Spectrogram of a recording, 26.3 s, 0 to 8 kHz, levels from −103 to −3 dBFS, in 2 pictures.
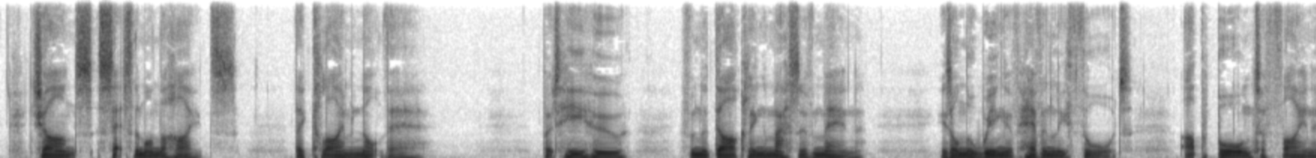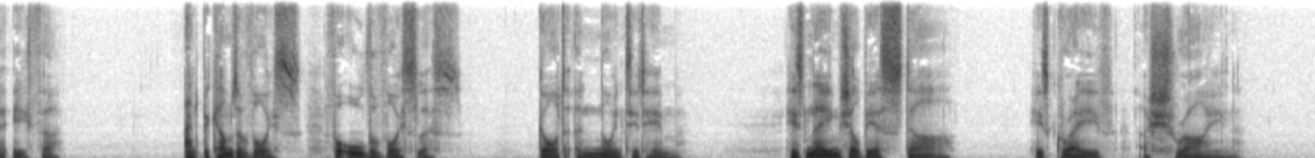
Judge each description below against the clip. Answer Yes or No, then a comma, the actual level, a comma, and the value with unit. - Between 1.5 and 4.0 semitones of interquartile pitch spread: Yes, average, 2.9 semitones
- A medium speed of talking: No, slow, 115 wpm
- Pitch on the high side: No, very low, 90 Hz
